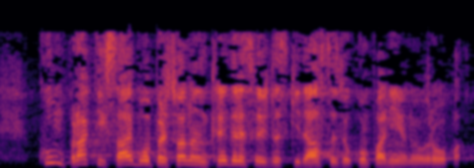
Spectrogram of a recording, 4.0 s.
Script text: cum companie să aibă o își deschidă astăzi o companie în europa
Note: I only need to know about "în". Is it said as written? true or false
true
